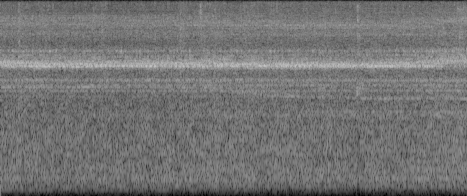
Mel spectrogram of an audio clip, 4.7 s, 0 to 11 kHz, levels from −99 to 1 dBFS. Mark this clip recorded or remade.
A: recorded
